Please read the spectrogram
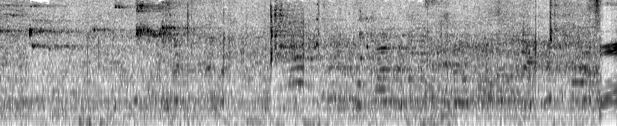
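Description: Futsal ball being kicked and hitting the hard court floor a few times, sharp knocks ringing out in a large echoing sports hall over a steady bed of spectators' chatter and players' shouts.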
